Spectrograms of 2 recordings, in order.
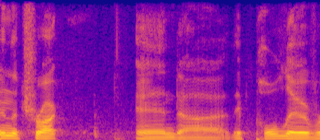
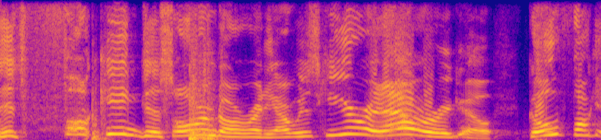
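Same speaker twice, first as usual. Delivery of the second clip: very high, slow, acted-out, super-pissed grouchy griping; 3 dB louder than usual. Telling a story, acting out what a man said after kicking the thing, mock-pissed grouchy rant. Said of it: "he was like super pissed and grouchy".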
